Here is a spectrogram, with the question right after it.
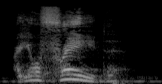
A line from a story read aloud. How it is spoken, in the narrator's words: found breath to whisper, shaking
